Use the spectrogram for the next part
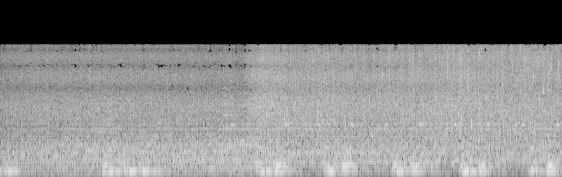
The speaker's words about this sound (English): Sapphire blue melt lakes are the first sign that a dynamic process is underway. Each lake forms in a matter of days, expanding until it's miles across and starts to overflow. The spillwater then carves its way through the ice.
